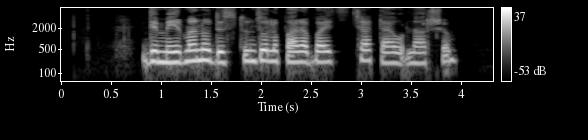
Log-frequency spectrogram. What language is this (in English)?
Pashto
